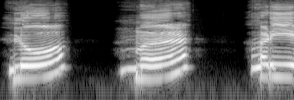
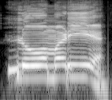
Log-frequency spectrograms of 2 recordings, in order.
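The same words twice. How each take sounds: First: लो, म, हड़ी drawn out with gaps; syllable by syllable. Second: Said in the usual way. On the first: Shown as a demonstration. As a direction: sound out लो, म, हड़ी one at a time. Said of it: "एक अक्षर का उच्चारण सही से". (लो, म, हड़ी तोड़-तोड़कर) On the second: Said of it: "शब्द का उच्चारण सही से हो जाएगा".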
